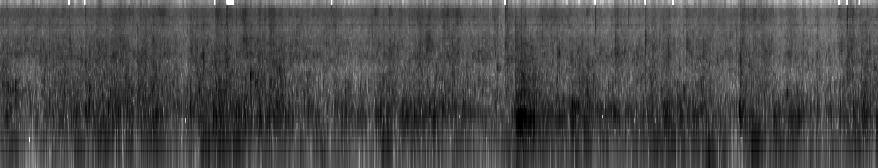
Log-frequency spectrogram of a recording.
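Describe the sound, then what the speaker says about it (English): Tap water runs steadily while vegetables are washed under the flow for a detox juice, a continuous close splashing hiss filling the whole stretch with no talking. "when I'm washing, I like to have the water flow over"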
